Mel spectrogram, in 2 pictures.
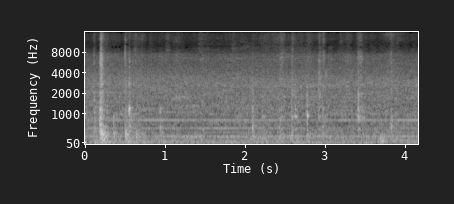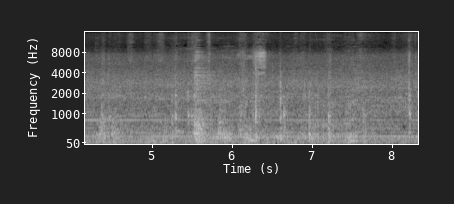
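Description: Plastic radiator fan shroud knocking and scraping against the radiator's top tank as it is lowered and settled into place, in a series of irregular clicks and knocks, the loudest just after the start and a cluster about five to six seconds in. A steady machine hum runs underneath.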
